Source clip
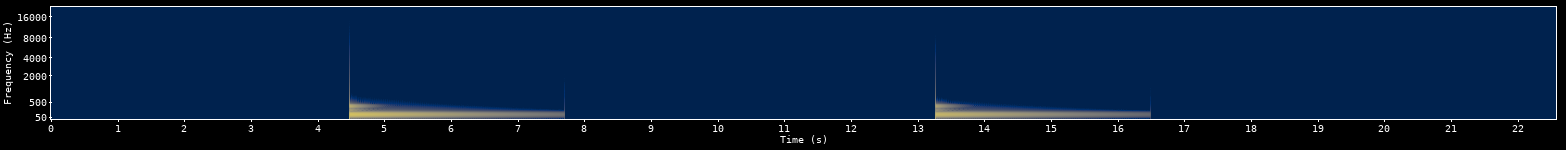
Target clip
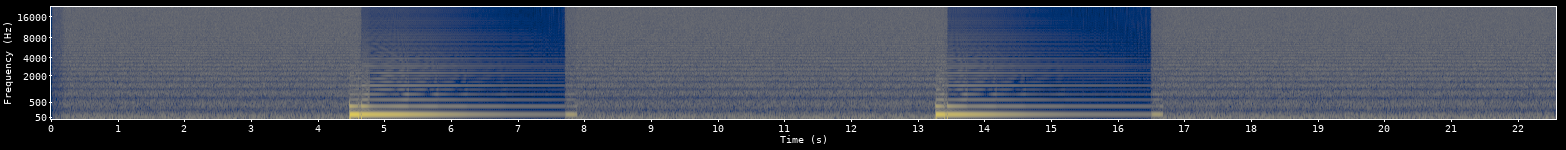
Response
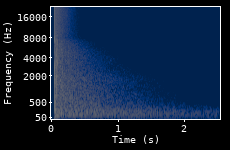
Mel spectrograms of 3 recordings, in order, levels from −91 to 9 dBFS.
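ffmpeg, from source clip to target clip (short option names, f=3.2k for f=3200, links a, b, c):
-filter_complex "[0:a]aeval=exprs='val(0)+0.5*0.0596*sgn(val(0))':c=same,equalizer=f=360:w=0.36:g=-4,aecho=1:1:2.3:0.63,asplit=2[a][b];[b]aecho=0:1:131.2|174.9:0.447|0.794[c];[a][c]amix=inputs=2:normalize=0,agate=range=-33dB:threshold=-23dB:ratio=3:detection=peak,lowshelf=f=170:g=8.5,acrossover=split=150|180[d][e][f];[e]acrusher=bits=2:mode=log:mix=0:aa=0.000001[g];[d][g][f]amix=inputs=3:normalize=0,volume=-1.5dB"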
